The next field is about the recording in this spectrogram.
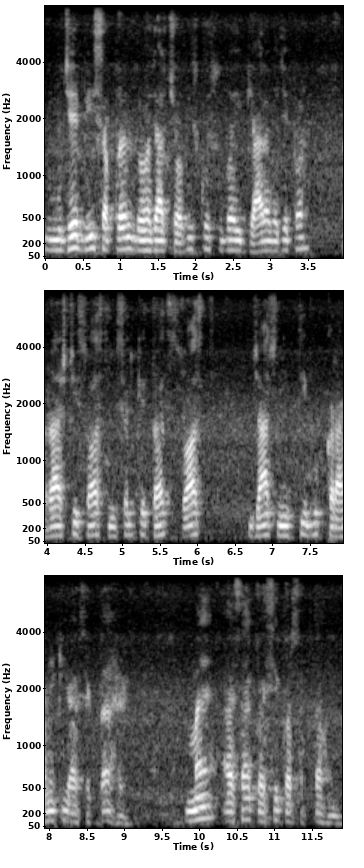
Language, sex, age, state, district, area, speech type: Hindi, male, 60+, Uttar Pradesh, Ayodhya, rural, read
